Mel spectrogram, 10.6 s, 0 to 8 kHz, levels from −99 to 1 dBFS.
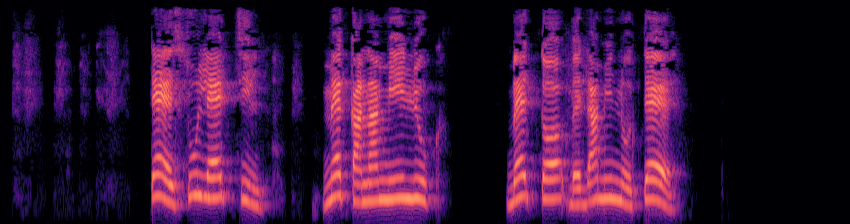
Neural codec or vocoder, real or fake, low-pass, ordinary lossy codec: codec, 16 kHz, 16 kbps, FunCodec, trained on Chinese and English, 50 frames a second; fake; 7.2 kHz; MP3, 32 kbps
